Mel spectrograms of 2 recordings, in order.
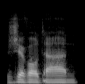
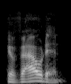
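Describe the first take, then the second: First: The name is said with French-style vowels. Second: The name is read out as spelled in English. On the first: The speaker calls it right. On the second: The speaker calls it wrong.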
